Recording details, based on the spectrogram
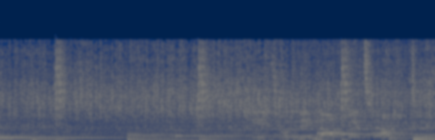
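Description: Mango pickle going into pomfret fish as it fries in a pan, with sizzling and spattering that swells in bursts over a steady bed of frying. Someone speaks over the cooking.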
